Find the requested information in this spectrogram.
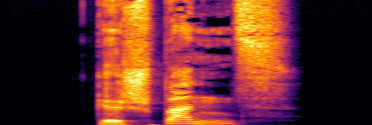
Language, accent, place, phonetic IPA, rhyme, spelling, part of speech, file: German, Germany, Berlin, [ɡəˈʃpans], -ans, Gespanns, noun, De-Gespanns.ogg
- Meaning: genitive singular of Gespann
